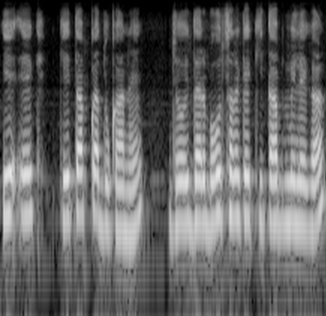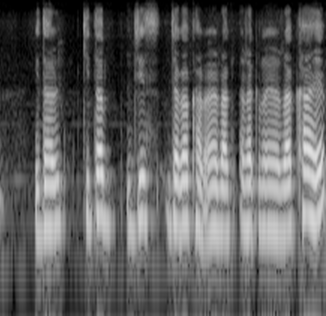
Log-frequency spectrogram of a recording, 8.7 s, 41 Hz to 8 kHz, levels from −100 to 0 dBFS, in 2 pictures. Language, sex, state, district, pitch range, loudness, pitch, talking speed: Hindi, female, Uttar Pradesh, Hamirpur, 180-215 Hz, -21 LUFS, 195 Hz, 160 wpm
